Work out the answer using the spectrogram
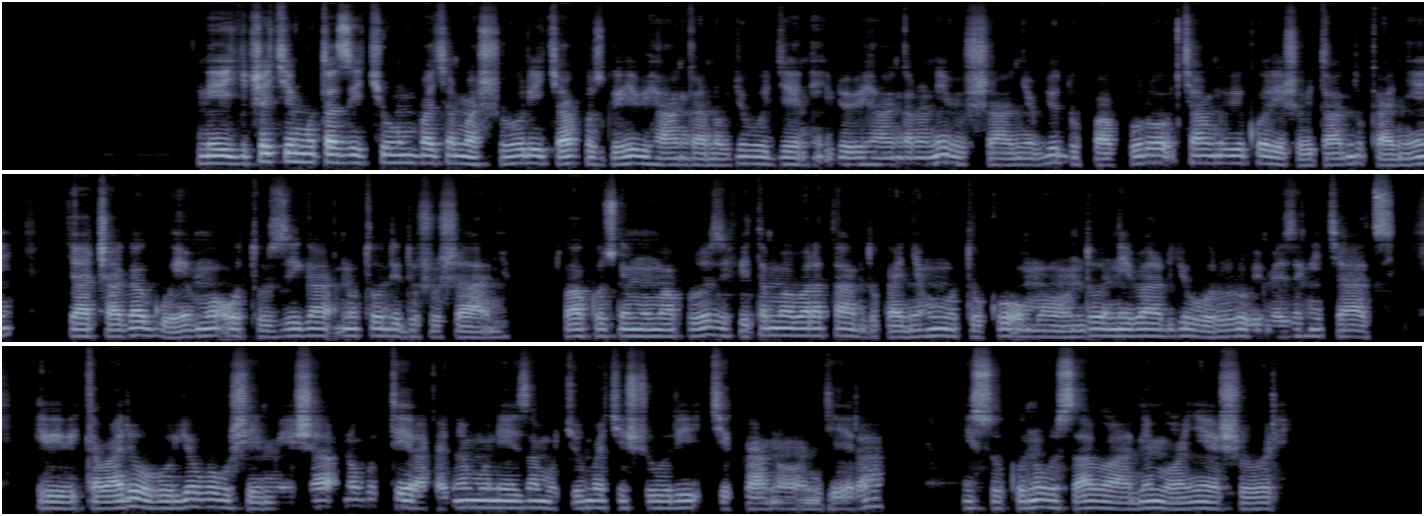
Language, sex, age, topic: Kinyarwanda, male, 18-24, education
